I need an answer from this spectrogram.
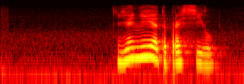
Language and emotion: Russian, neutral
